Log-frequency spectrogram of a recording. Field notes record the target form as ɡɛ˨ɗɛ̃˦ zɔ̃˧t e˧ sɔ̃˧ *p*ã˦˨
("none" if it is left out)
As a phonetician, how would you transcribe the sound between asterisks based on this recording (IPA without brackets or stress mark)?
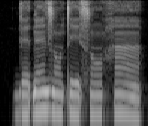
h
